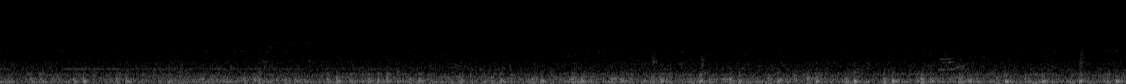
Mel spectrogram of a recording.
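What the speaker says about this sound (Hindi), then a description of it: "आड़ा जंक्शन के पास हमें वंदे भारत से क्रॉसिंग मिल गई है।" A Vande Bharat train passes during a crossing near Aara junction, heard as a steady low rumble and rattle from on board a moving train, with a brief horn partway through.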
